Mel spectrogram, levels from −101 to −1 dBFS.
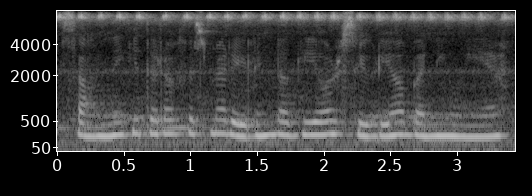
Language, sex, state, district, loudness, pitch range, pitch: Hindi, female, Maharashtra, Aurangabad, -32 LUFS, 220-250 Hz, 235 Hz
